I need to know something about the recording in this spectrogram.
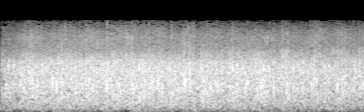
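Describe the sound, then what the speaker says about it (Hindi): An audience breaks into dense, sustained applause at a Hindi poetry gathering, with steady clapping filling the whole stretch at even loudness and no voices standing out. "सुन के भी ताली क्यों न बजाए।"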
